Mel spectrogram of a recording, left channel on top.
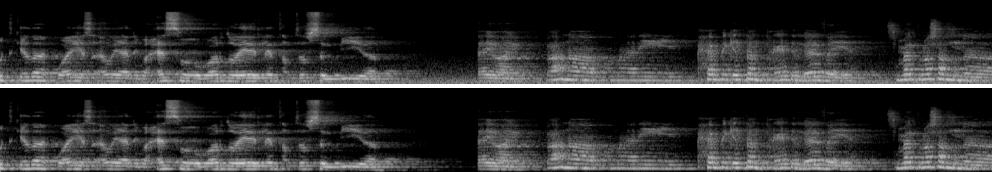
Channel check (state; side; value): noise; left; rumble, 13 dB below the sound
